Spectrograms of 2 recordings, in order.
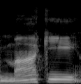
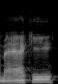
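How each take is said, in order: First: The name is pronounced in an Italian-style way. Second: The name is pronounced in an Americanized way. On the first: This may be the original form of the name. "It may more accurately be Maki" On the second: This is the form the family itself used. "the family has used Mackey"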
